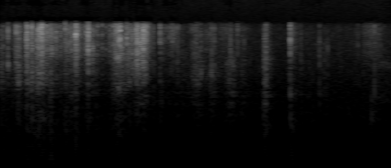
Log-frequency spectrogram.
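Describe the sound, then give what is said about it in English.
A book page being turned makes a soft, crinkly paper rustle that swells briefly, then thins to a few faint ticks and brushes. No voices. “turning page”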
